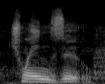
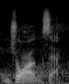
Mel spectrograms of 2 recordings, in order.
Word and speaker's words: Zhuangzi: based upon the older spelling it's often been mispronounced as trains ooh so if you have heard the name trains ooh that's actually a mispronunciation of indeed the figure we're talking about today drawings Oh same person just just this spelling we now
